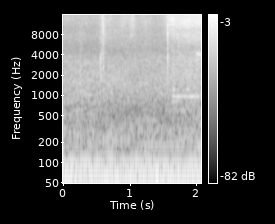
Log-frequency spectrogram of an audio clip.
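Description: The 6.2-litre V8 of a 2007 GMC Yukon XL Denali running at low speed as the SUV rolls up to a fuel pump, a steady low engine sound heard from inside the cabin with the windows open.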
